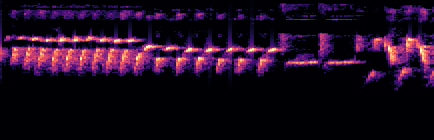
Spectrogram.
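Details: A Spanish Timbrado canary sings rapid metallic trills, a fast series of about ten notes per second, then a sustained whistle and twittering flourishes.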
